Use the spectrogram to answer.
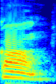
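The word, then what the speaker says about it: comb: करें मैंने क्या बोला एम के बाद में आया हुआ बी प्राय साइलेंट रहता है जैसे एग्जांपल के तौर पे ले लेते हैं हम काम ठीक है काम काम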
